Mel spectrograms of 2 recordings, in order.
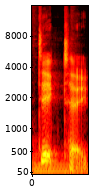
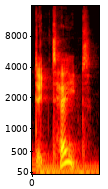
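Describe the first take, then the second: First: The stress is on the first syllable. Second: The stress is on the last syllable. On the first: "In America we see an emphasis on the first syllable" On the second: "in Britain the emphasis is often on the last syllable"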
